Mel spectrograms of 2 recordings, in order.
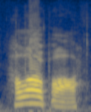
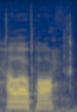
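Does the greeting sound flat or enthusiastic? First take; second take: enthusiastic; flat. First: The greeting sounds warm and enthusiastic. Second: The greeting sounds flat and unenthusiastic.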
